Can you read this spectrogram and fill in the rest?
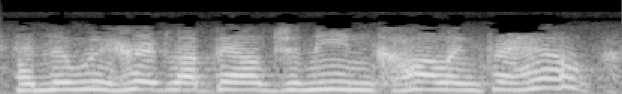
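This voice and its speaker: Radio mystery detective, played by an actor: dry sarcasm, takes charge, mid pitch, narrow noisy vintage recording. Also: little pitch movement, fast, close to an everyday voice. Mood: sardonic. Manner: sardonic, clipped commands. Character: wry, bossy, wisecracking detective taking charge. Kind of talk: 1970s radio drama acting.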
